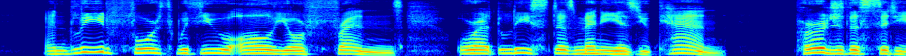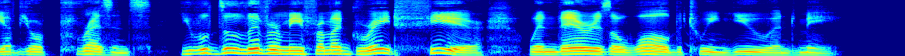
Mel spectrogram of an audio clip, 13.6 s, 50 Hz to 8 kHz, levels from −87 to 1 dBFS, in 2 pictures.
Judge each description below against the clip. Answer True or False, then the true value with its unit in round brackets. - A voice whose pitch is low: False (170 Hz)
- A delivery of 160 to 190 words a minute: True (170 wpm)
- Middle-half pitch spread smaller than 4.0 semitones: False (5.6 semitones)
